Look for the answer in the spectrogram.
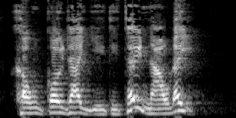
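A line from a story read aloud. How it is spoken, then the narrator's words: Angry snort. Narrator (Vietnamese): Tứ độc thư sinh trên mặt tất cả đều biến sắc, tức giận hừ lên một tiếng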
